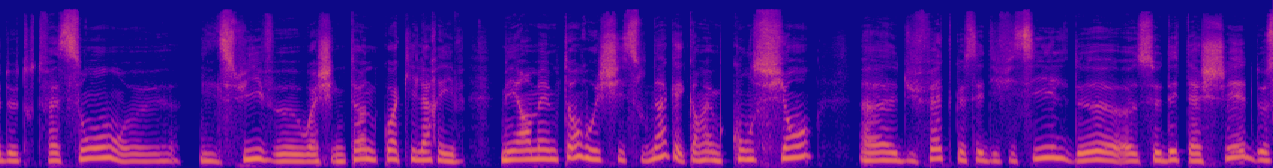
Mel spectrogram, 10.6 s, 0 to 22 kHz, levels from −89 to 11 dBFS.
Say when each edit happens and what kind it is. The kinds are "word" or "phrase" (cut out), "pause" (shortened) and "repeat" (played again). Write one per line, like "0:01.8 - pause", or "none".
0:01.6 - pause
